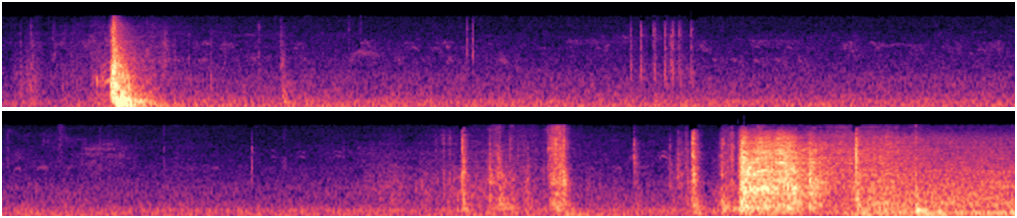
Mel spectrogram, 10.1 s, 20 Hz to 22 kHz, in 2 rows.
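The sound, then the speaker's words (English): A 4x4's door thuds shut early on, then after a quiet stretch the engine starts and revs up as the vehicle pulls away. “She winds down her window and pulls away.”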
